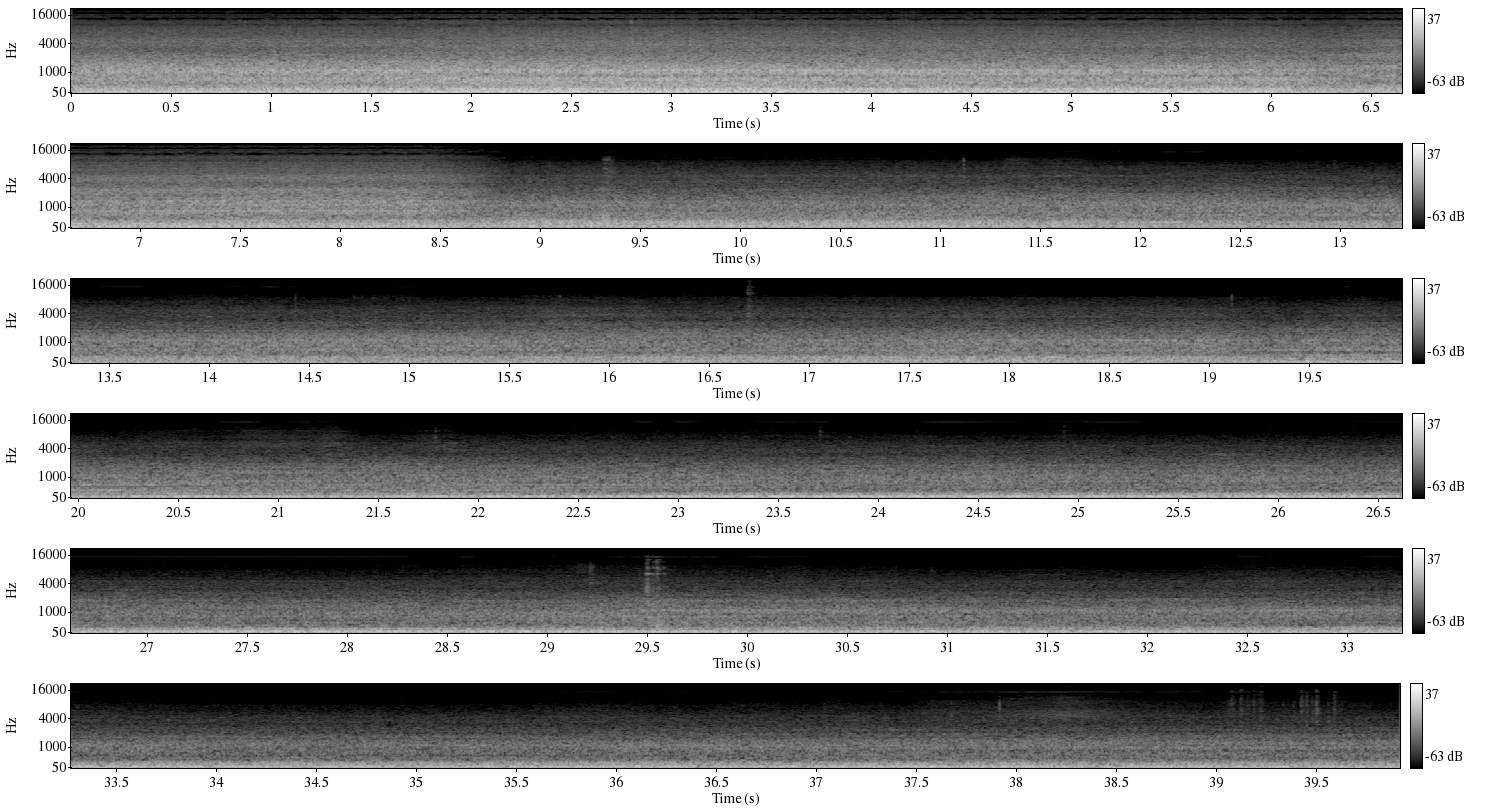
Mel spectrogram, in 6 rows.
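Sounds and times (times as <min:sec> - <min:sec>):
loud hiss: 0:00.0 - 0:08.8
excavator diesel engine running: 0:00.0 - 0:08.9.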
